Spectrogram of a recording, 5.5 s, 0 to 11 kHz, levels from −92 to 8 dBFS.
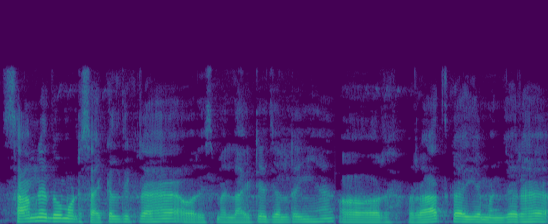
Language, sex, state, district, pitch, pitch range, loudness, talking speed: Hindi, male, Bihar, Begusarai, 130 Hz, 115-135 Hz, -27 LUFS, 205 wpm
